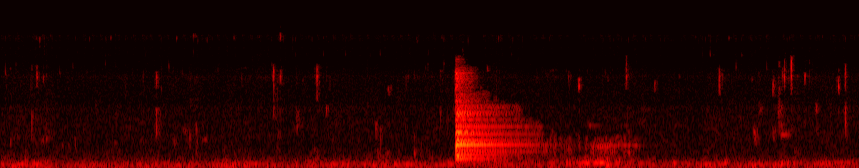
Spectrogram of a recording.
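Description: Rain dripping in scattered faint ticks. About halfway through, a single loud ringing note starts suddenly and dies away over about a second, its brighter part fading first.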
